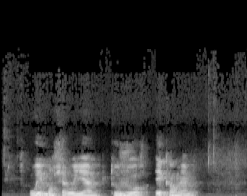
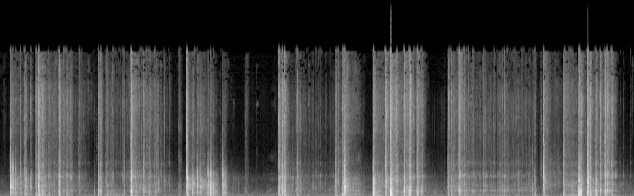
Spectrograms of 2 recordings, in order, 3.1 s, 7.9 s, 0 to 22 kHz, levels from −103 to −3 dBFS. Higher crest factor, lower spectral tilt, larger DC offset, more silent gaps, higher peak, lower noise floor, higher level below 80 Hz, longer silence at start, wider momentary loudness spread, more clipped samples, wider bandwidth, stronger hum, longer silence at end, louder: second, 18 dB vs 26 dB; first, -7 dB/octave vs -3 dB/octave; neither; neither; second, -4 dBFS vs 0 dBFS; about the same, -50 dBFS vs -53 dBFS; second, -56 dBFS vs -50 dBFS; first, 0.4 s vs 0.1 s; second, 9 LU vs 21 LU; neither; second, 7 kHz vs 17 kHz; neither; first, 0.6 s vs 0.2 s; first, -21 LUFS vs -25 LUFS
